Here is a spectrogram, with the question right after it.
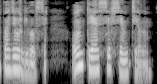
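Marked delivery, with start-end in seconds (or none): none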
